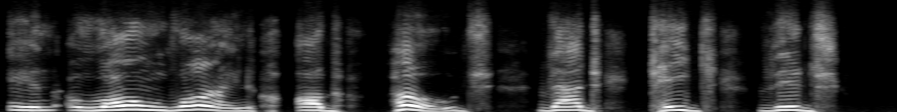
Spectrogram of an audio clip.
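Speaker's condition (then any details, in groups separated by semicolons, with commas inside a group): Cerebral palsy; developmental disability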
